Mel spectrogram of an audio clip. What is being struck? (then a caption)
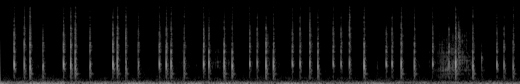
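Clear plastic eyeshadow palette lid tapped with acrylic nails. Long acrylic nails tap rapidly on the clear plastic lid of a flat eyeshadow palette. It produces a quick run of sharp, dry clicks with a hollow plastic tone around 1 kHz and bright tops, each dying almost instantly over a steady low hum.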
